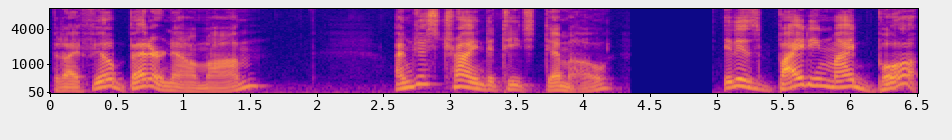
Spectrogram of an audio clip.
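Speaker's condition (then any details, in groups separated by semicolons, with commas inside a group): No condition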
